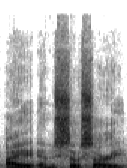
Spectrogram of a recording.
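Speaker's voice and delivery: usual speaking voice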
